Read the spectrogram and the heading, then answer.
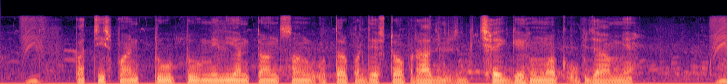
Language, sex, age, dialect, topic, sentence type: Maithili, male, 18-24, Bajjika, agriculture, statement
